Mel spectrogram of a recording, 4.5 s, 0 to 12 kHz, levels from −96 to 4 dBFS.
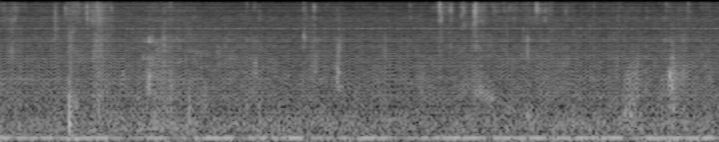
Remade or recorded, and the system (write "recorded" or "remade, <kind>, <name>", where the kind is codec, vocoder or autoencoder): remade, vocoder, Vocos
